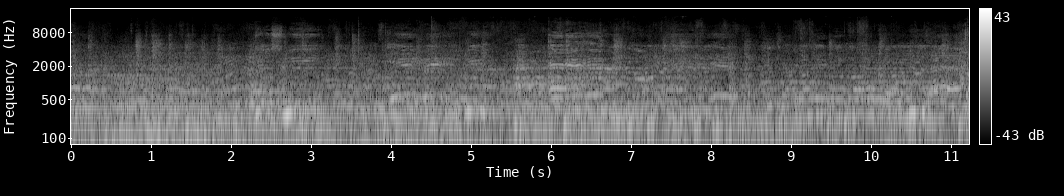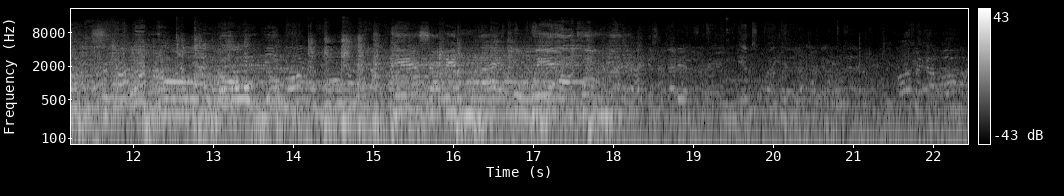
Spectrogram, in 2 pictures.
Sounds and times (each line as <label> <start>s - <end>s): tránsito 0.0s - 18.8s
